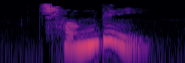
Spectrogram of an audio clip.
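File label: "成立", Mandarin Chinese; hsk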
